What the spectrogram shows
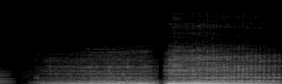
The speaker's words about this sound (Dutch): Ja, daar hoor je onze draak en die moet weer wakker worden, want eind juli is het zover. Dan komt de draak weer terug op zijn eigen vertrouwde nest op het stationsplein.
